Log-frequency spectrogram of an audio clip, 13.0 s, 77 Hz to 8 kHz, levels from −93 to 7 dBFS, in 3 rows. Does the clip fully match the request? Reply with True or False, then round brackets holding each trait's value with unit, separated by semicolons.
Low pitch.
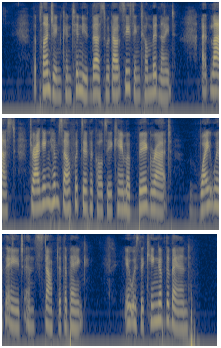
False (185 Hz)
